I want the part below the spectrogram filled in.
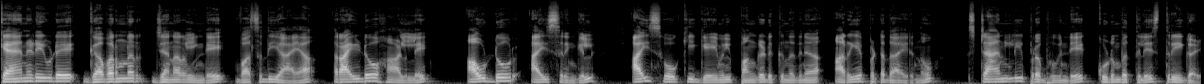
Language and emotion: Malayalam, neutral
